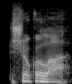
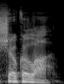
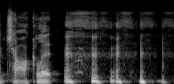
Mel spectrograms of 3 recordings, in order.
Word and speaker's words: Chocolat: In the second President's Day trivia episode in 2022, one host corrects another on the pronunciation of this movie title. One word, foreign language. Chocolat. What is chocolat?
